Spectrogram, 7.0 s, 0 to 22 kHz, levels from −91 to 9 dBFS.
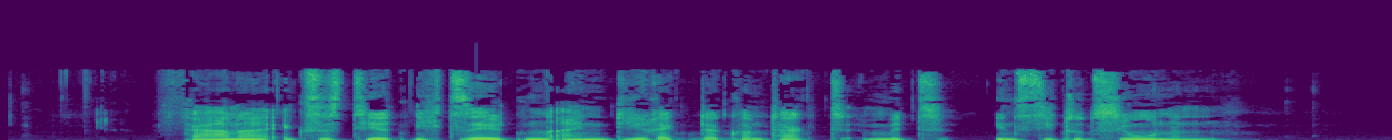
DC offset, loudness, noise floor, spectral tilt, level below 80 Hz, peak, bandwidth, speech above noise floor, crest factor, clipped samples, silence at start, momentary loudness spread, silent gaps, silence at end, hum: under 0.1%; -18 LUFS; -72 dBFS; -4.5 dB/octave; -40 dBFS; 0 dBFS; 11.5 kHz; 55 dB; 18 dB; under 0.1%; 0.85 s; 9 LU; none; 0.85 s; none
